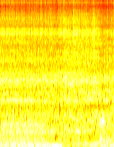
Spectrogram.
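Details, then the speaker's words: Global-brand generator set that runs but gives no electrical output: runs fast with uneven beat, note dipping and wavering; only holds speed with throttle held high, drops back when lowered. "di dia bisa hidup tapi khasnya harus tinggi ya itu kasih rendah dia akan turun kembali ya tasnya harus kita tekan tinggi ini baru naik"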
